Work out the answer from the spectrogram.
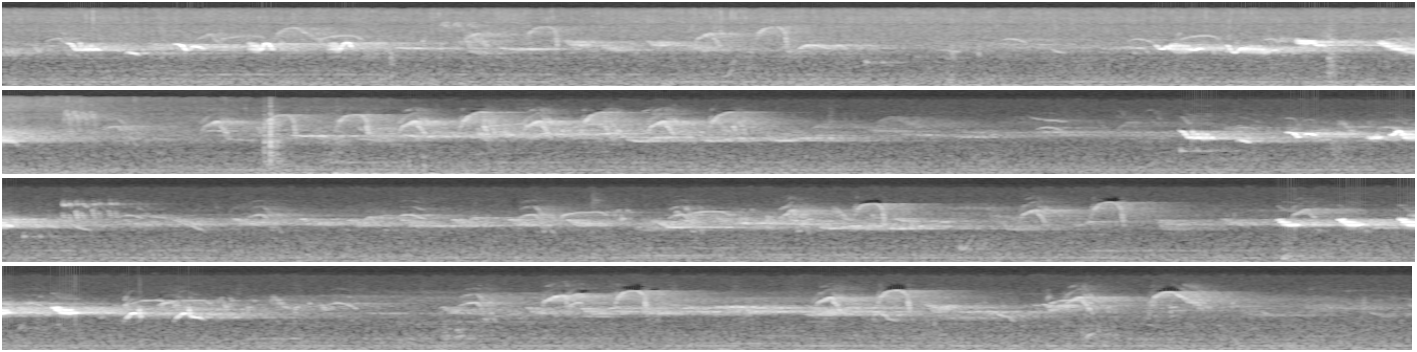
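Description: A bird calling in short groups of rapid chirps, repeating every few seconds.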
